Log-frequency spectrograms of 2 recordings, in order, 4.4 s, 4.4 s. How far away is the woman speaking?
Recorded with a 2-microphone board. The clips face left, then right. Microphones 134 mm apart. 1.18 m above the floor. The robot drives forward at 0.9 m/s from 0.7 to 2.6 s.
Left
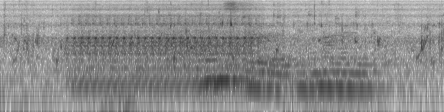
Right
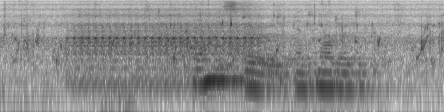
About 7 m.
